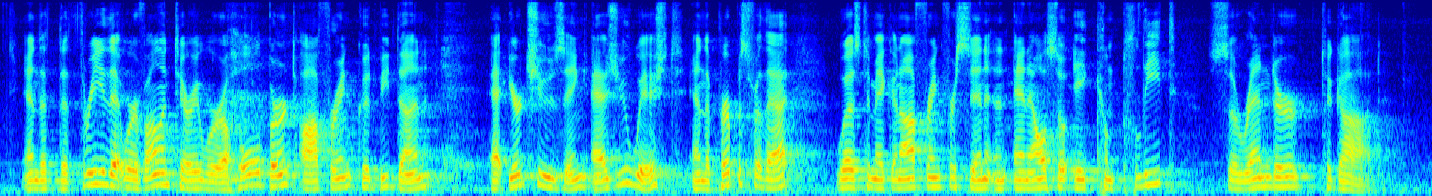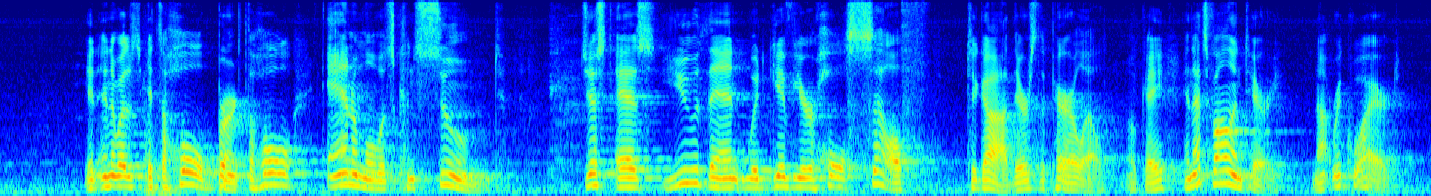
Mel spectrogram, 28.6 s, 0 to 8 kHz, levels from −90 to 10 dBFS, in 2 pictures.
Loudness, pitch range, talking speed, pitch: -25 LUFS, 125-160 Hz, 155 wpm, 140 Hz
